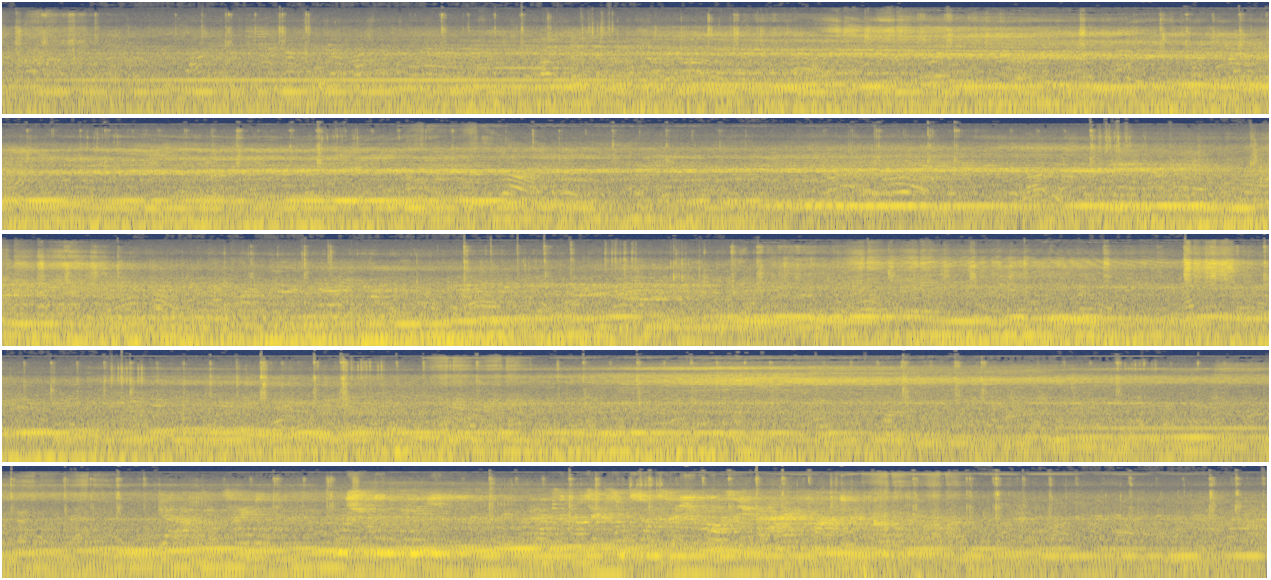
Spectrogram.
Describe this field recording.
Auf dem Willy Brandt Platz an einem sonnigen Frühlings-Samstag nachmittag. Klangausschnitt der mehrkanaligen Klanginstallation, eingerichtet für das Projekt Stadtklang //: Hörorte - vor der mobilen Aufnahmestation - einem Bus der EVAG, weitere Informationen zum Projekt hier: At the Willy Brandt square on a sunny springtime saturday. Excerpt of the soudn of a sound installation for the project Stadtklang //: Hörorte - in front of the mobile recording station - an EVAG City bus. Projekt - Stadtklang//: Hörorte - topographic field recordings and social ambiences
